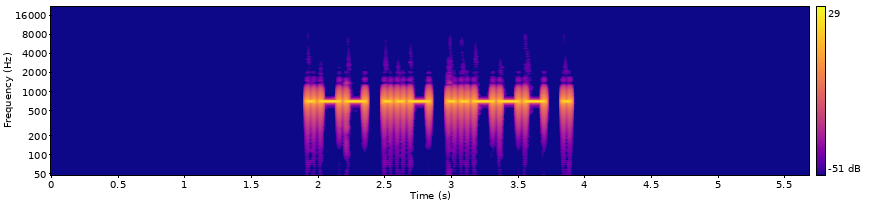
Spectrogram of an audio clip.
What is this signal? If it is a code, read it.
Morse code, heard as a keyed tone, about 25 wpm, 700 Hz. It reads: WU2E
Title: USA Call Signs - 4 Characters - 25wpm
